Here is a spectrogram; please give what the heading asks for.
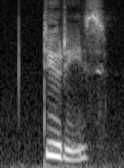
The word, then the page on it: duties: [ˈdju.tiz]; /ˈdu.tiz/; /ˈdjuː.tiz/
